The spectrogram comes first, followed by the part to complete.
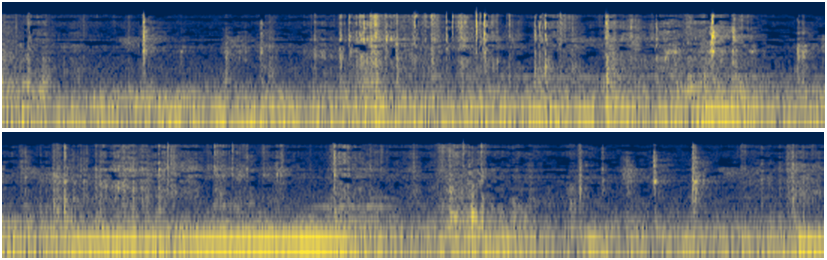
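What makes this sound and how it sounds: A solid light blue bar of soap held in the palm has slices cut and scraped off with a blade, with shavings lying around it and long nails visible. Quiet, crisp scraping and crackly bright ticks come in short bursts over a steady low hum, with a few sharper clicks standing out.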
